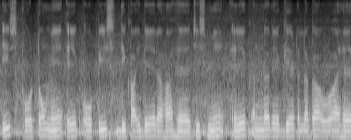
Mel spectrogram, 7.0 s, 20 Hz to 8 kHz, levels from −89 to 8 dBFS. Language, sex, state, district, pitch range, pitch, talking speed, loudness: Hindi, male, Uttar Pradesh, Shamli, 115-130 Hz, 125 Hz, 145 wpm, -12 LUFS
